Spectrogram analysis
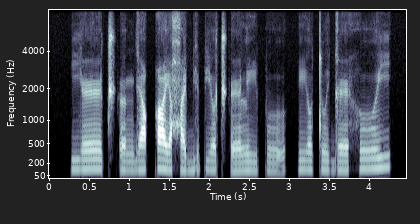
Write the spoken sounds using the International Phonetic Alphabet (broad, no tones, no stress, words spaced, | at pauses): jø t͡ʃʼɵŋɡɛqʷe ħɛbʲopʲʉo̯t͡ʃʼø lipu | io̯tʷiɡø huj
